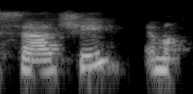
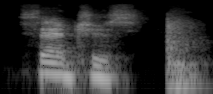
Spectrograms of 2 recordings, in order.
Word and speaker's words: Sanchez: I'm going to begin, and we're joined by Sachi. am I pronouncing your name correctly? Sanchez. Sanchez. Thank you, Sanchez.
